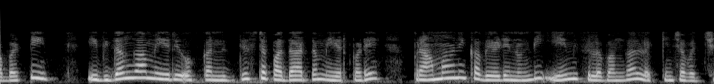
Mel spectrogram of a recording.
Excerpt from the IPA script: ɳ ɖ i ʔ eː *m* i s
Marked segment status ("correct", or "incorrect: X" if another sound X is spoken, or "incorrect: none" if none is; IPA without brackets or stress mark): correct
